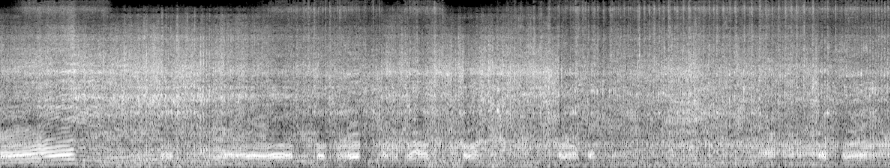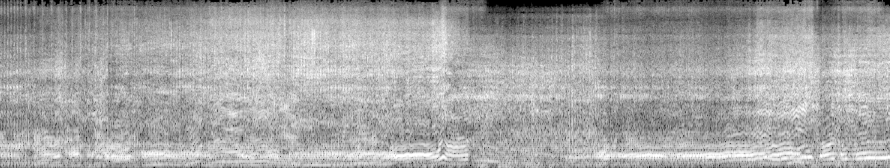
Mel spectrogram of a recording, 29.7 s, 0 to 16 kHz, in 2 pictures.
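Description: KTM EXC 300 TPI's single-cylinder two-stroke engine ridden hard off-road, revving up and down again and again as the throttle opens and closes and the gears change. A few short thumps come through along the way.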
